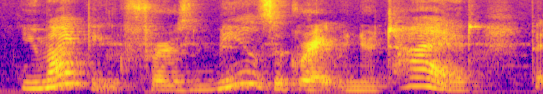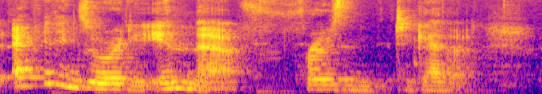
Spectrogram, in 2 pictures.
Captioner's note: none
